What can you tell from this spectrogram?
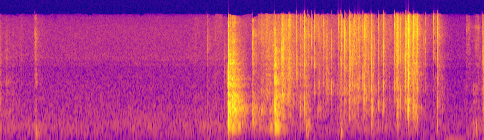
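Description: Foil trading-card booster pack crinkling as it is picked up and handled, starting about three seconds in after a quiet stretch.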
